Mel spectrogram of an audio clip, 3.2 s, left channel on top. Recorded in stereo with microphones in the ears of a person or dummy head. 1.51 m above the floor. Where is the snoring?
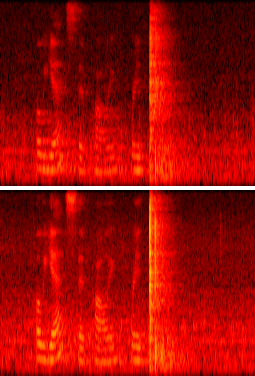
50° right (ahead or behind), 1.2 m.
